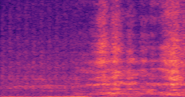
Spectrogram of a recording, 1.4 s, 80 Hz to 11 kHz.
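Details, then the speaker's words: Vespa LX 50cc two-stroke engine, cold, just after full overhaul and reinstall: started right away, crisp even idle with a small throttle blip, earlier odd rattling gone, no knock; healthy. "Sehr schön. gleich angegangen. Läuft richtig schön. Jetzt gerade noch in der Kaltphase."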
